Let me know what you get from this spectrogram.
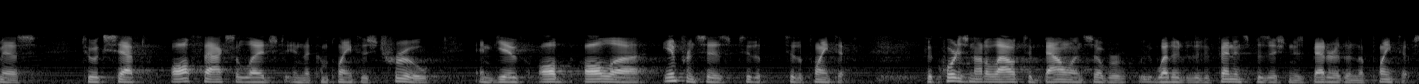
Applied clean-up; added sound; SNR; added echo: none; none; none; none.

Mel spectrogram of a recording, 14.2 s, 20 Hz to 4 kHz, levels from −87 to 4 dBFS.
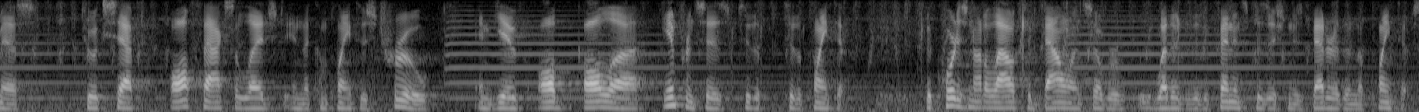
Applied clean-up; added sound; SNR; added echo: none; Trumpet + Hands; 17 dB; none.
